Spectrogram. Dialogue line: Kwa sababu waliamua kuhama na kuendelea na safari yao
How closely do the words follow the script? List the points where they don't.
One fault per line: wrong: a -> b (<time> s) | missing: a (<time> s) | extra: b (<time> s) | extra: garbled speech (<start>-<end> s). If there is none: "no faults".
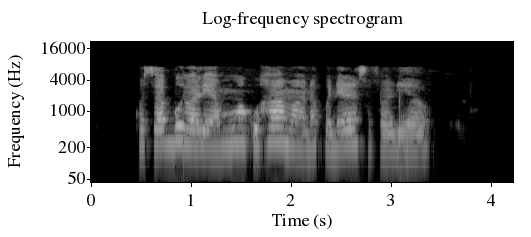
no faults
